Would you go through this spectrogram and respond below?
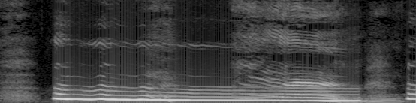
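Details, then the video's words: A female dog howls like a fire engine, giving a long, siren-like howl that slides slowly downward over about three seconds. "Dog howls like a fire engine!"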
